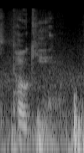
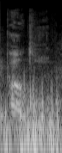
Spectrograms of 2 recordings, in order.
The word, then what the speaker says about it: poke: How do you pronounce pokey? I say pokey.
